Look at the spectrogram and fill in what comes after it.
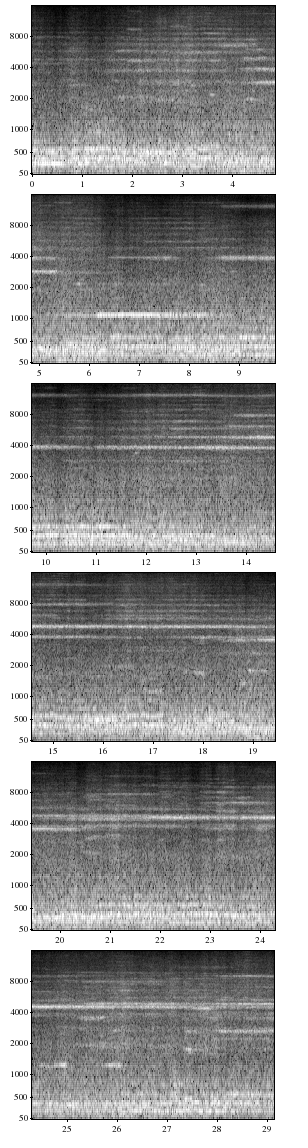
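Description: Freight train of covered grain hopper cars rolling across a steel trestle bridge: a steady rumble of wheels on rail with long, drawn-out high wheel squeal.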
